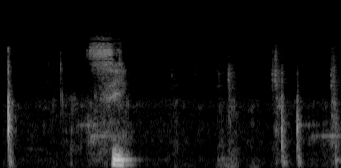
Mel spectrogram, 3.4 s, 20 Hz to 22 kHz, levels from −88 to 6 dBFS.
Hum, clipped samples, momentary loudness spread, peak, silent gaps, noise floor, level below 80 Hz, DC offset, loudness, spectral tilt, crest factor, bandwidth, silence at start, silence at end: none; under 0.1%; 26 LU; -12 dBFS; none; -72 dBFS; -74 dBFS; under 0.1%; -30 LUFS; -5 dB/octave; 24 dB; 9 kHz; 0.1 s; 0.05 s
